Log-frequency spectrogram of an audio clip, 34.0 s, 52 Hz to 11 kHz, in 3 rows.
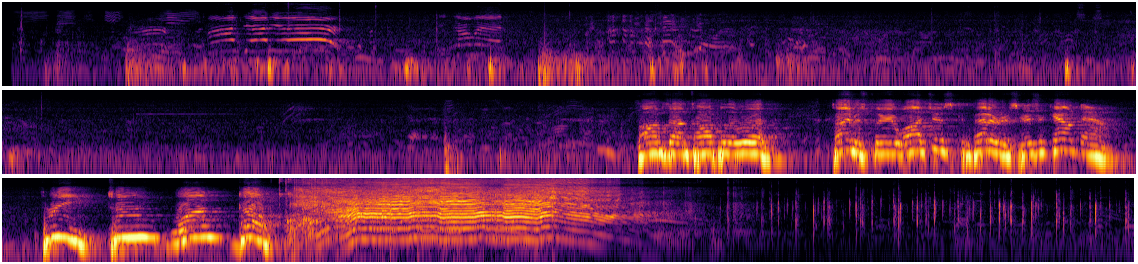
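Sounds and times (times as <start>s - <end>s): faint high whistle: 12.6s - 14.6s
steady low rumble: 16.0s - 25.1s
chainsaw revving: 25.4s - 30.3s.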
